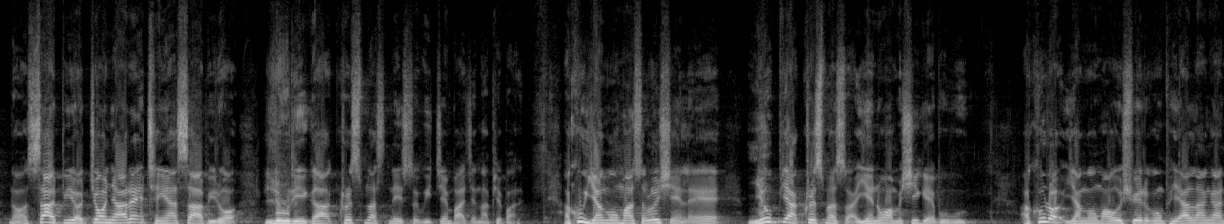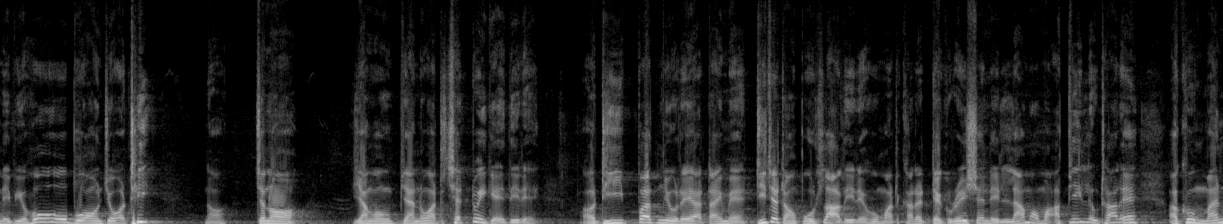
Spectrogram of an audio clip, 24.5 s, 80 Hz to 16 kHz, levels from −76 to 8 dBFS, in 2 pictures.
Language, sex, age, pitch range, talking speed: English, male, 60-79, 150-215 Hz, 30 wpm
